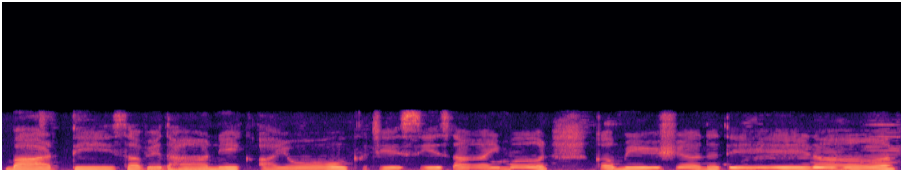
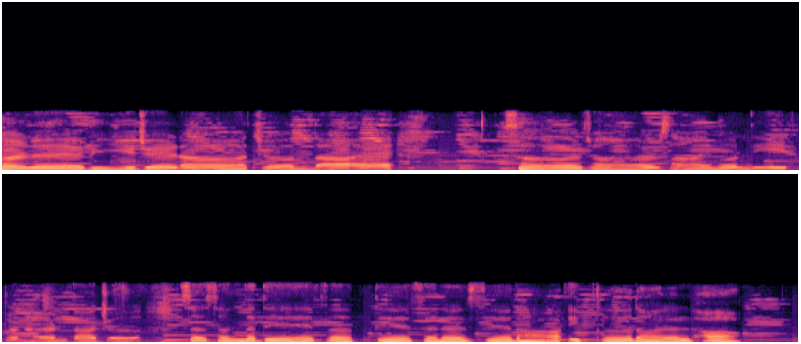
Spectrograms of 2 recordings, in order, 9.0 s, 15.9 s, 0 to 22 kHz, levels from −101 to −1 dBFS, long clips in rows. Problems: background sounds at intervals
